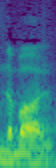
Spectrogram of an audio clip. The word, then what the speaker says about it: Nawal: bahut allah ki qasam your name pronounces pronounced Nawal Nawal not Naval not Naval not Naval I swear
